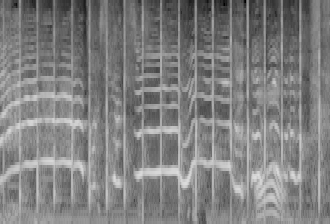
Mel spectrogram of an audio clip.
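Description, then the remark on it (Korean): A single student in a middle-school classroom claps alone rapidly and steadily, seal-style, more than a dozen sharp claps, while a high, excited wordless voice squeals and whoops over the clapping. “아, 거기 혼자서 물개 박수 치는 학생?”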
